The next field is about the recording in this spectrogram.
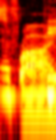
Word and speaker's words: Spri: I know several, you know, Perform Better and Spree, however you pronounce that, Spry. – S-P-R-I. – S-P-R-I.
